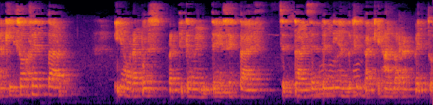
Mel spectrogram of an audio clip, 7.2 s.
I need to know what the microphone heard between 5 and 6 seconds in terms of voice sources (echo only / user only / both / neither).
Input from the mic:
both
